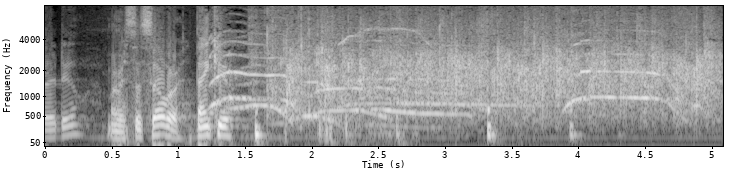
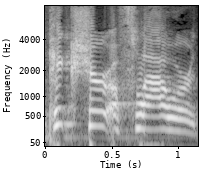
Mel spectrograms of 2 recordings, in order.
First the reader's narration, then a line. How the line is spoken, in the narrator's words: the midwife yells, her voice reaching the baby as warped and concave sounds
